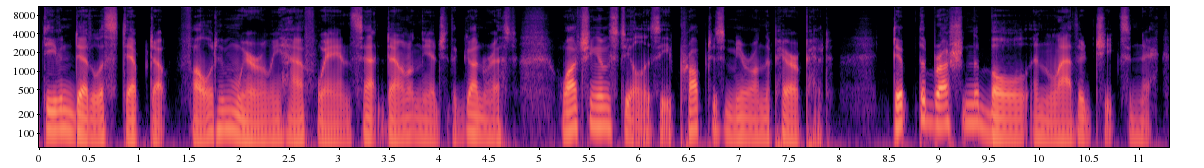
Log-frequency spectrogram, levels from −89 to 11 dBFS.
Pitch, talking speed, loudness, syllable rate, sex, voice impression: 95 Hz, 205 wpm, -20 LUFS, 5.8 syllables/s, male, very masculine, very adult-like, thick, cool, calm, wild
